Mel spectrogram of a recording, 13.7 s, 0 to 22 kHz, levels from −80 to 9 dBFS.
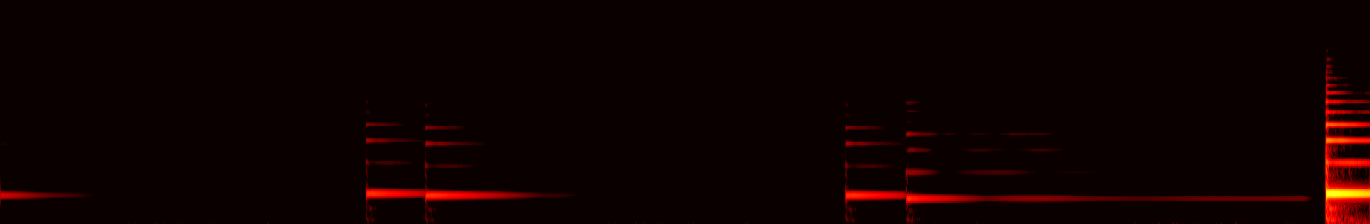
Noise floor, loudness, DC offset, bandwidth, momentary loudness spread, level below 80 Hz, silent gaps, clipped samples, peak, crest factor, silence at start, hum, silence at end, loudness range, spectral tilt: -86 dBFS; -18 LUFS; under 0.1%; 4.8 kHz; 31 LU; -72 dBFS; none; under 0.1%; -8 dBFS; 24 dB; 13.25 s; none; 0 s; 25 LU; -2 dB/octave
